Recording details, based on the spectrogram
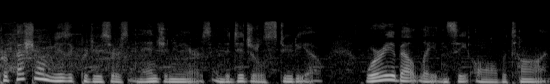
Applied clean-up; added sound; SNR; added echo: none; none; none; none.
